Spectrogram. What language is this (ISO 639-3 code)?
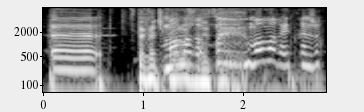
kaz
